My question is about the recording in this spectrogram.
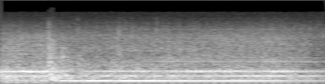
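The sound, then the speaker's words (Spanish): A garbage truck's engine rumbles steadily as it collects bins in front of an apartment block, with a droning hum throughout and a single sharp clank near the start, like a bin being handled. “Al día siguiente, el camión de la basura recoge los cubos frente al bloque de apartamentos donde viven los Kramer.”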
